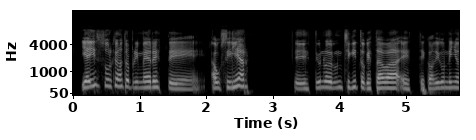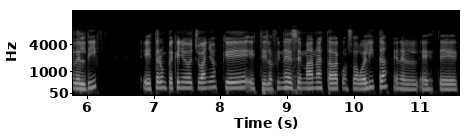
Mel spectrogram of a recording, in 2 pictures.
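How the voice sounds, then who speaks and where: A university researcher with an Argentine accent delivers an online seminar presentation casually, searching for the right words as she talks. Her mid-range voice is recorded dry through a computer mic on a video call, giving dull, lo-fi online audio.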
